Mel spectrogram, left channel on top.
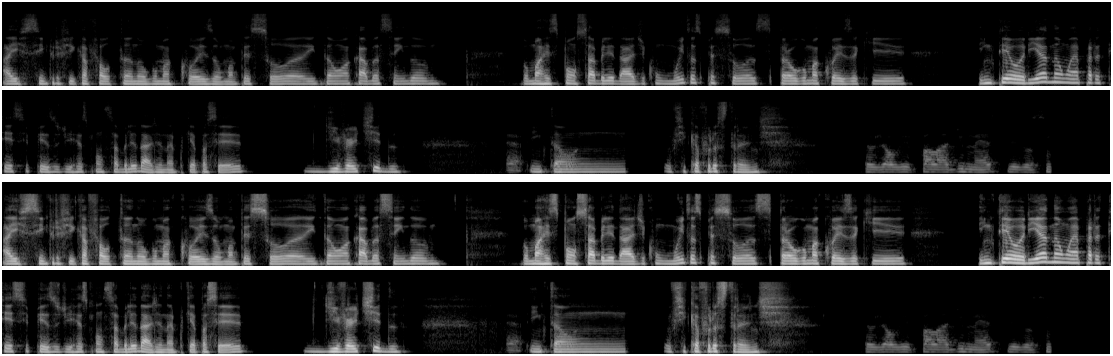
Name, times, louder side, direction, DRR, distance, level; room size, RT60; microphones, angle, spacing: voice 1, 0.0-4.4 5.2-9.0 9.8-13.5 14.1-15.1 16.4-17.3 17.7-19.0, right 5 dB, 80° right, 0.5 m, -23 dB
voice 2, 16.1-16.9 19.7-21.6, left 1 dB, 15° left, 3.5 m, -42 dB
head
